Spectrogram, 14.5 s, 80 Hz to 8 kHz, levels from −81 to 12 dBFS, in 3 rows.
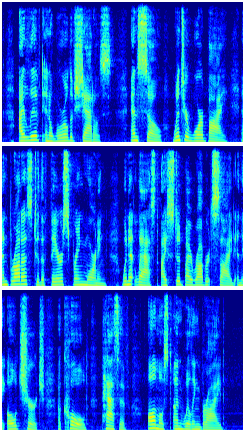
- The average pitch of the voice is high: No, medium, 165 Hz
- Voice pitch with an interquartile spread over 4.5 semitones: No, average, 4.2 semitones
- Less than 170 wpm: Yes, average, 160 wpm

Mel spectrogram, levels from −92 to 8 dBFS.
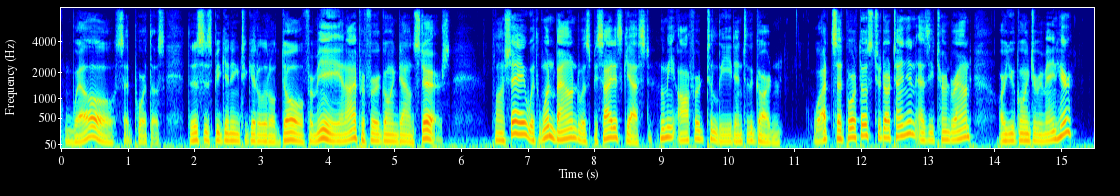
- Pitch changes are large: Yes, wide, 6.0 semitones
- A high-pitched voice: No, low, 110 Hz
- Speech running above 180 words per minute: Yes, average, 190 wpm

